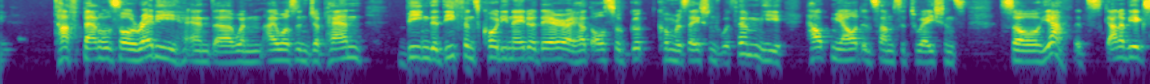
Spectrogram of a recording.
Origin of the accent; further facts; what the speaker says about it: Bavaria, Germany; I'm from Bavaria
